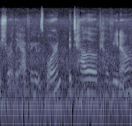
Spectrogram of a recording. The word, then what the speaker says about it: Italo Calvino: after he was born Italo Calvino I believe is how you say his name but I'm sure there's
